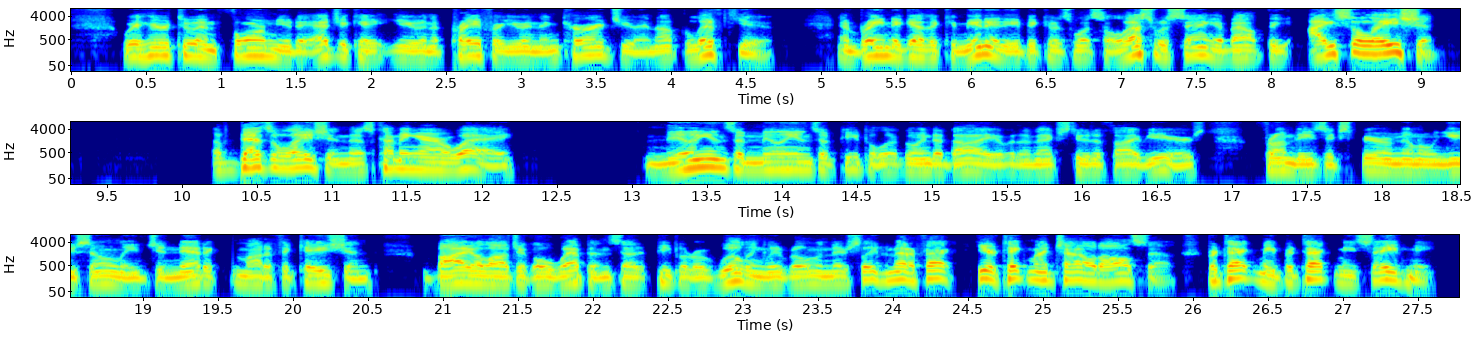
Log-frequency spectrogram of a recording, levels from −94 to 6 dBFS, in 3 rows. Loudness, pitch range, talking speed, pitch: -28 LUFS, 95-155 Hz, 180 wpm, 110 Hz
